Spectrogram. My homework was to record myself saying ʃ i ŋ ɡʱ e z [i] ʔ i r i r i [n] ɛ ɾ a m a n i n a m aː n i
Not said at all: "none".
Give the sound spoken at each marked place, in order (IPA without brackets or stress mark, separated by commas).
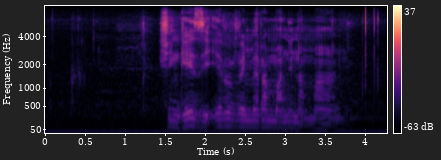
i, m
